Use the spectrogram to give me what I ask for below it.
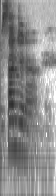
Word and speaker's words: Sanjana: It's like, I don't get mad if people don't pronounce my name Sanjana, which is the Indian way to say it, but it's like, that's not necessarily about my culture at all.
